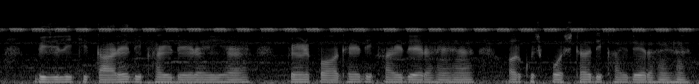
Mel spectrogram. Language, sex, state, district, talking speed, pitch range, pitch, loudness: Hindi, male, Chhattisgarh, Bastar, 170 wpm, 105-115 Hz, 110 Hz, -36 LUFS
